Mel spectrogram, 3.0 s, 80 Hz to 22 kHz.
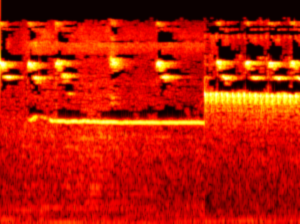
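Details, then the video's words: Female prinia in nonstop crystal-style singing: one long, steady whistled note lasting about two seconds, then a rapid, high, pulsing trill, with scattered sharp chirps above. "Masteran Prenjak Betina Kristal Nembak 22 Detik Tanpa Jeda"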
